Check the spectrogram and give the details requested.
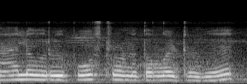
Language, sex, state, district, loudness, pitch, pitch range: Tamil, female, Tamil Nadu, Kanyakumari, -13 LUFS, 205 Hz, 195-220 Hz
